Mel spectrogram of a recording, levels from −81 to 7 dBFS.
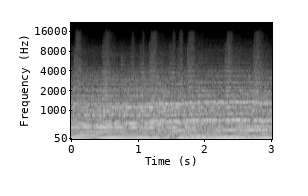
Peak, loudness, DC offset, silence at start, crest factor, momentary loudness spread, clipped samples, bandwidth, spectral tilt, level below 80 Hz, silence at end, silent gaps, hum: -2 dBFS; -14 LUFS; under 0.1%; 0 s; 12 dB; 1 LU; under 0.1%; 13.5 kHz; -7 dB/octave; -18 dBFS; 0 s; none; none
